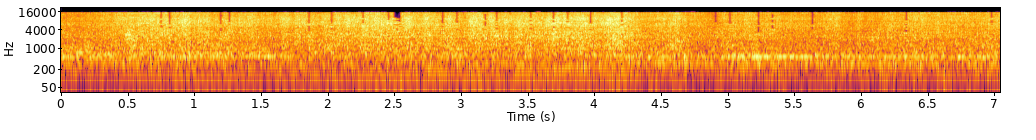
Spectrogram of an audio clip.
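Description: Taipei Metro train running along an elevated guideway, heard from inside the car: a steady low rumble with a thin motor whine that fades about two seconds in and returns near the end.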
